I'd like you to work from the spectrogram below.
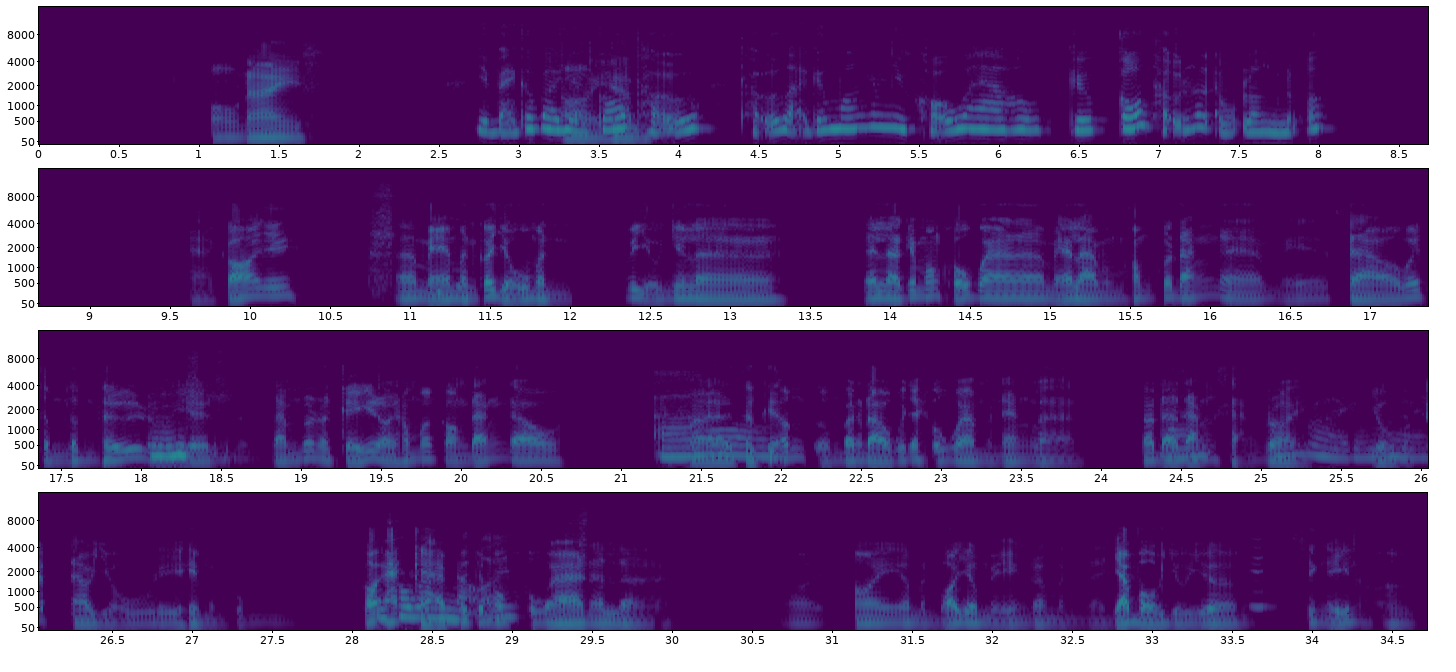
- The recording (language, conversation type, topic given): Vietnamese, unstructured, Món ăn nào bạn từng thử nhưng không thể nuốt được?
- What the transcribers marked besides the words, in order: other background noise; in English: "Oh, nice!"; tapping; chuckle; laugh; other noise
